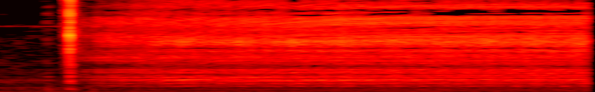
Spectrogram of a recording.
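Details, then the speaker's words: Celestron telescope clock drive motor at power-up, microphone by the motor, after cleaning contacts; quiet steady fast whir with LED blinking, then slowing by itself as programmed, no grinding; normal motor spin-up. "you can hear it's going pretty fast. And it's blinking, but I'm hoping that it will stop very soon or it'll slow down. There it goes, it did slow down all by itself."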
